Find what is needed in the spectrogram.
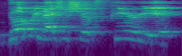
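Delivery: corrected line, now with full weight on Good; emphatic restart. Shown as a demonstration. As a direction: lean hard on Good and land period firmly. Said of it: "No, let me take that back".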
